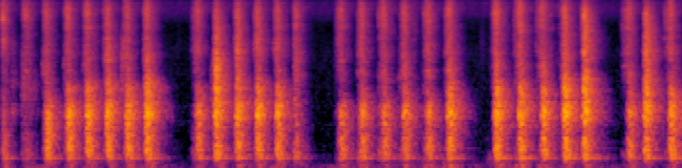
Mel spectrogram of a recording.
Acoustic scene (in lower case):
kitchen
